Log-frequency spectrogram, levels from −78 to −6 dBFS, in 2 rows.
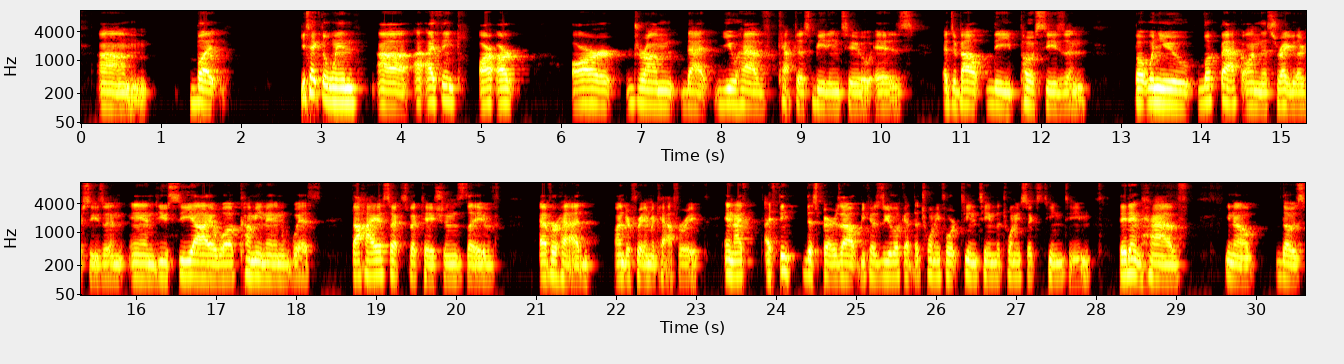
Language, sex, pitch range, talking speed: English, male, 110-125 Hz, 150 wpm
